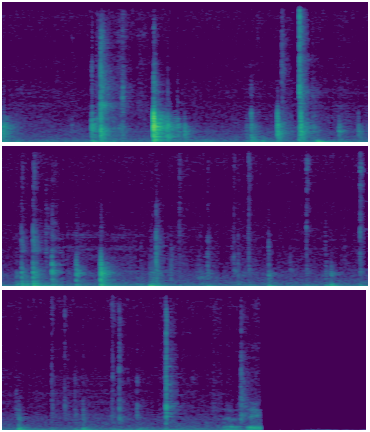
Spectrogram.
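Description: A hand tool clicks and taps as it presses a rubber gasket into the edge of a glass panel.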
